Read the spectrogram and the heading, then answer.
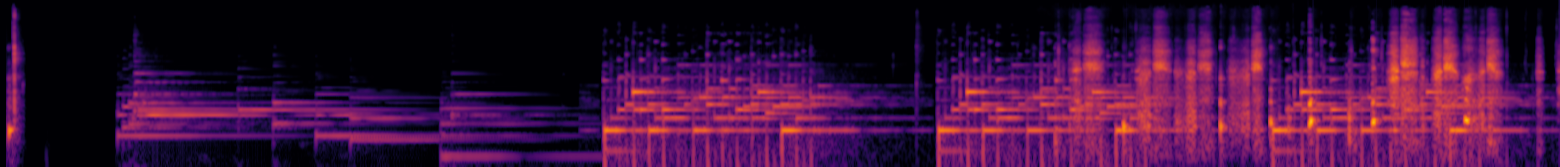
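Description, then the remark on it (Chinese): A mobile phone ringtone for an incoming call from a boyfriend plays on its own, opening with a simple melody of clear electronic notes, then swelling into a fuller, louder and busier jingle that keeps repeating. “等一下，是我男朋友电话。”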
